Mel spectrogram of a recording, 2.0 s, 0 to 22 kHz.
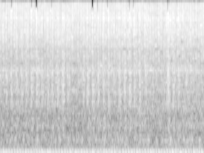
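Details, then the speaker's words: GMC flip-nose with 6.0 litre V8, warm idle: loud dense rattling buzz over the low rumble coming from the electronic throttle body motor; engine itself sounds fine, replacement throttle body planned. "now I don't know if you can hear me because I know that motor gets kind of noisy this thing's really really noisy"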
